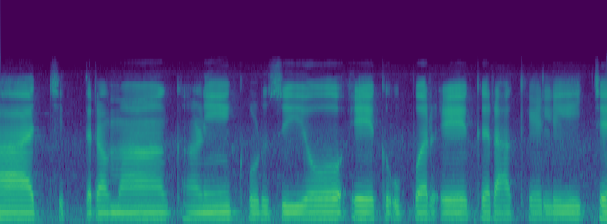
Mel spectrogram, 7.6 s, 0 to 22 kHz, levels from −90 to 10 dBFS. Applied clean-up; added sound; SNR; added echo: none; none; none; none.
